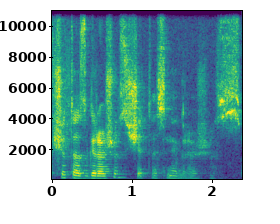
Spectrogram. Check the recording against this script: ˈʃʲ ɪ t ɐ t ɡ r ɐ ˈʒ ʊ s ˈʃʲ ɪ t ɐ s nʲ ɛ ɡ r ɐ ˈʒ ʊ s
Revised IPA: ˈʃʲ ɪ t ɐ s ɡ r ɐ ˈʒ ʊ s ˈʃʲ ɪ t ɐ s nʲ ɛ ɡ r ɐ ˈʒ ʊ s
